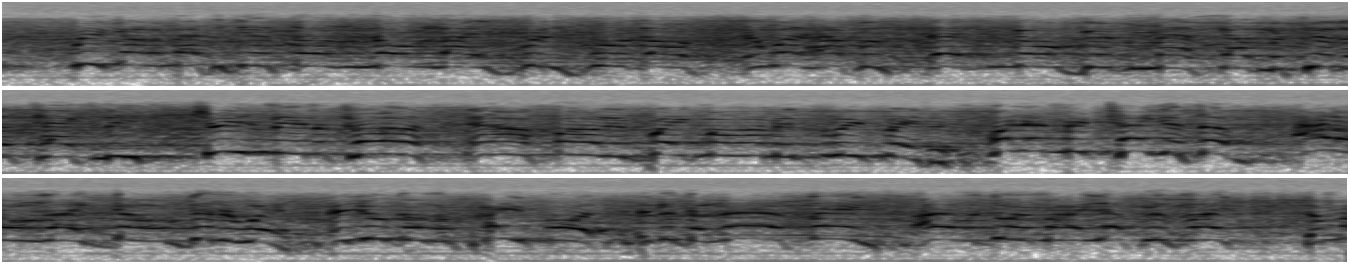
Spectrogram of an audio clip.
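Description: Only speech: a man talking without pause.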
